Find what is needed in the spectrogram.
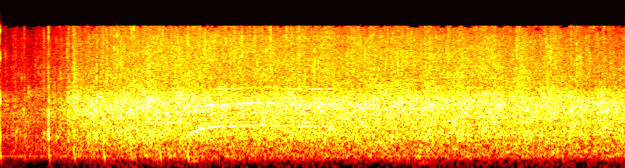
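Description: Large audience applauding, building within the first second and then holding steady.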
